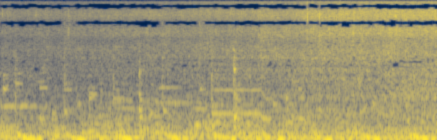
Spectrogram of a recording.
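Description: Shredded jackfruit filling sizzling in a nonstick frying pan as a wooden spatula stirs it.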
